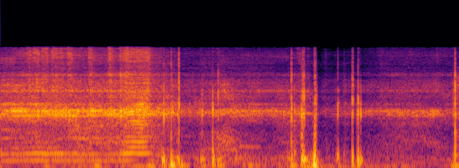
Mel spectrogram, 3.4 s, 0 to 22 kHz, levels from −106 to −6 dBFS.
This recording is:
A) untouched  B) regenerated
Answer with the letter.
B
